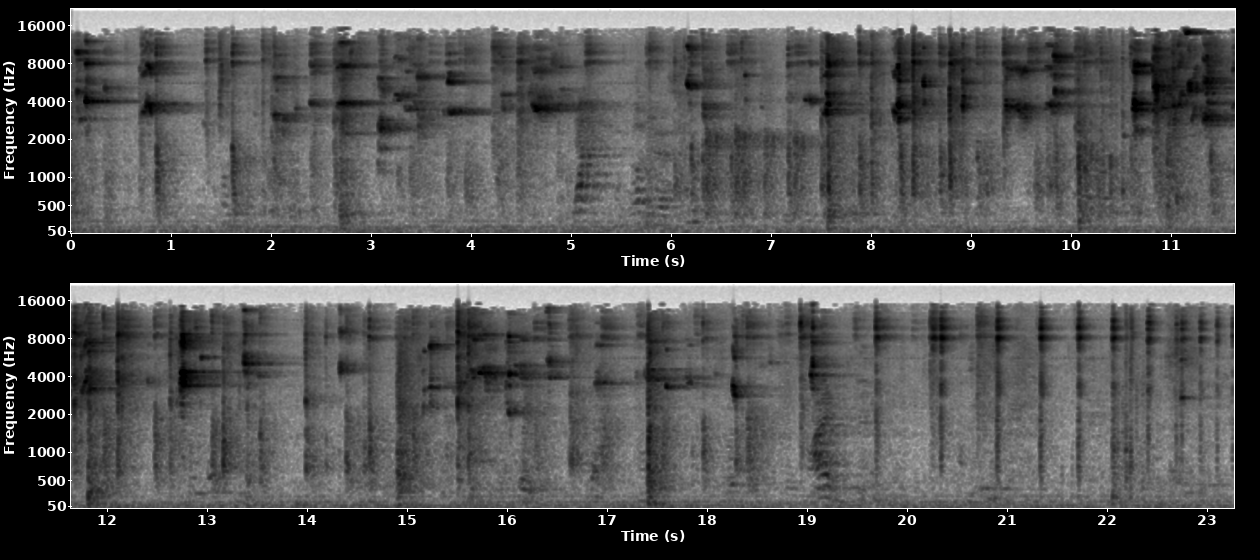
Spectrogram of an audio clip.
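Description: Table tennis ball being hit back and forth in play: a quick, irregular series of sharp clicks as the ball strikes the bats and bounces on the table.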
